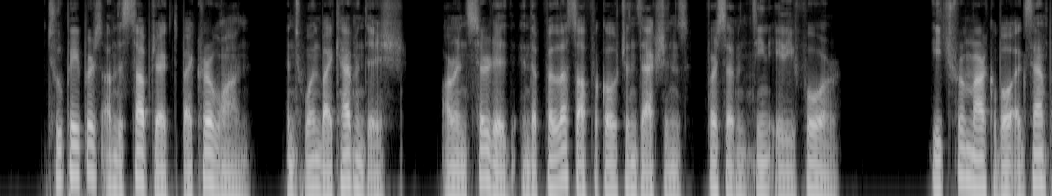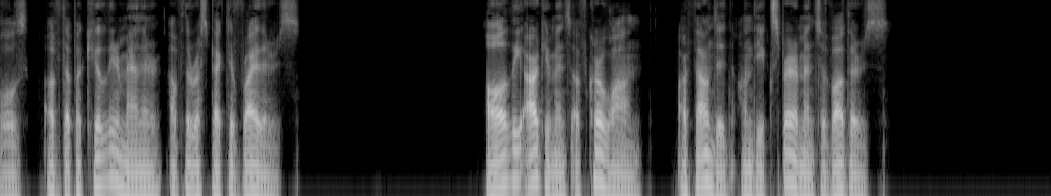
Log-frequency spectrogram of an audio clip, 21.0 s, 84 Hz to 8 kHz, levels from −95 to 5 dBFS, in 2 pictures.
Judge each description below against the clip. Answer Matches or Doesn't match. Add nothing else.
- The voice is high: Doesn't match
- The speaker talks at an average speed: Doesn't match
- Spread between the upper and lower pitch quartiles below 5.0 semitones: Doesn't match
